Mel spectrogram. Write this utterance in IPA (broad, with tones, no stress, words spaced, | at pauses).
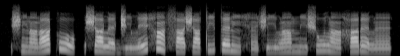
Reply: ʃĩ˧ɾã˧ ɾa˦ko˦˨ | ʃa˧lɛ˨d͡ʒi˨ le˨˦hã˦˨ sa˧ʃa˧ti˦tɛ˦ ɾĩ˧hɛ̃˨ʃi˧lã˦ mi˦ ʃu˦lã˧ha˦ɾɛ˦˨ lɛ̃˧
